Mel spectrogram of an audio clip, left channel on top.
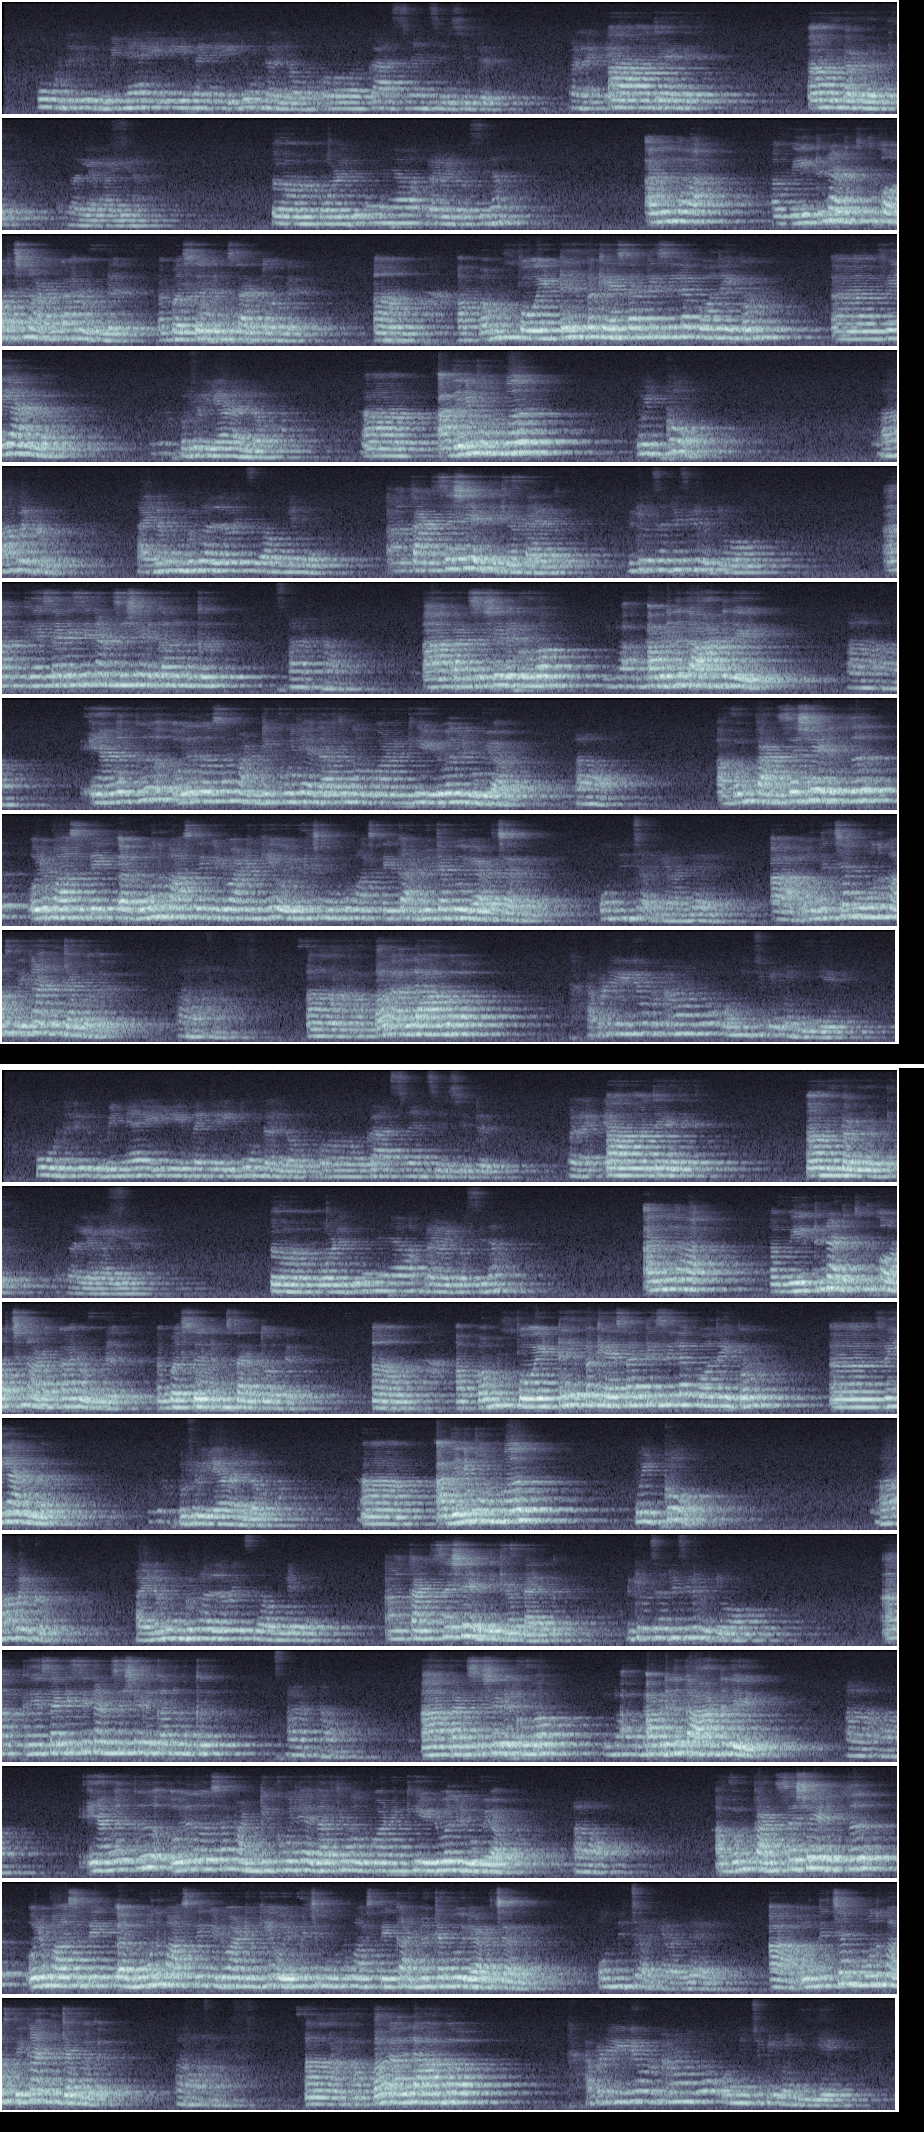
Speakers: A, on the right; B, on the right.
A: കൂടുതൽ കിട്ടും പിന്നെ ഈ മറ്റേ ഇതുണ്ടല്ലോ കാസ്റ്റിനനുസരിച്ചിട്ട് ഏ
B: ആഹ് അതെ അതെ ആഹ് ഉണ്ട് ഉണ്ട്ണ്ട്
A: നല്ല കാര്യാ
B: ആഹ്
A: കോളേജിൽ എങ്ങനെയാ പ്രൈവറ്റ് ബസ്സിനാ
B: അല്ല വീട്ടിന്റെ അടുത്ത് നിന്ന് കൊറച്ച് നടക്കാനുണ്ട് ബസ്സ് കിട്ടുന്ന
A: ആണോ
B: സ്ഥലത്തോട്ട് ആ
A: ആഹ്
B: അപ്പം പോയിട്ട് ഇപ്പ കെ എസ് ആർ ടി സിയിലാ പോവുന്ന് ഇപ്പം ഏഫ്രീ ആണല്ലോ
A: ഇപ്പ ഫ്രീ ആണല്ലോ
B: ആഹ് അതിന് മുമ്പ്
A: പോയ്ക്കോ ആ പോയ്ക്കോ അയിന് മുമ്പ് നല്ല പൈസയാവുല്ലേ
B: ആ കൺസെഷൻ എടുത്തിട്ടുണ്ടായിരുന്നു
A: കെഎസ് ആർ ടി സി യിൽ കിട്ടുവോ
B: ആ K S R T C concession എടുക്കാം നമുക്ക്
A: ആണോ
B: ആഹ്
A: അപ്പൊ
B: കൺസെഷൻ
A: അത് എത്രേ
B: എടുക്കുമ്പം
A: നോർമൽ
B: അ- അവിടുന്ന്
A: പ്രൈവറ്റിന്റെ
B: കാർഡ്
A: അതേ
B: തരും.
A: ആ ആ
B: ഞങ്ങൾക്ക് ഒരു ദിവസം വണ്ടിക്കൂലി യഥാർത്ഥം നോക്കുവാണെങ്കിൽ എഴുപത് രൂപയാവും
A: ആ
B: അപ്പം കൺസെഷൻ എടുത്ത് ഒരു മാസ ത്തേ മൂന്ന് മാസത്തേക്ക് ഇടുവാണെങ്കിൽ ഒരുമിച്ച് മൂന്ന് മാസത്തേക്ക് അഞ്ഞൂറ്റമ്പത് രൂപ അടച്ചാൽ മതി
A: ഒന്നിച്ചടക്കണം ല്ലേ
B: ആ ഒന്നിച്ചാ മൂന്ന് മാസത്തേക്ക് അഞ്ഞൂറ്റമ്പത്
A: ആ ആ
B: ആ അപ്പൊ അത് ലാഭാ
A: അപ്പൊ ഡെയിലി കൊടുക്കണോ അതോ ഒന്നിച്ച് പേയ്മെന്റ് യ്യേ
